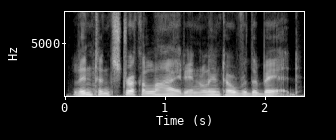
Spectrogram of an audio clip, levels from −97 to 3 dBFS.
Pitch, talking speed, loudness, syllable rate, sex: 135 Hz, 225 wpm, -18 LUFS, 5.0 syllables/s, male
